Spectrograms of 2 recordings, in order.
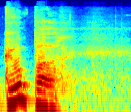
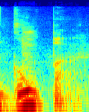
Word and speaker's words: Goomba: in Smash before Goomba why are you call him goopa he's a Goomba that's how you say it that's the original word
